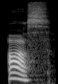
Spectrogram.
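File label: "ас", Komi, female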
